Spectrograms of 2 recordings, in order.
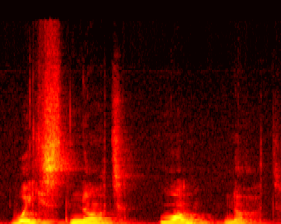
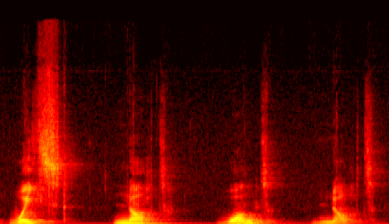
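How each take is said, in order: First: Each t is half said, blending into the n. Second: Each t is fully released before the n. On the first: The speaker calls it right. "it becomes" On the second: The speaker calls it wrong. "which sounds like a robot"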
